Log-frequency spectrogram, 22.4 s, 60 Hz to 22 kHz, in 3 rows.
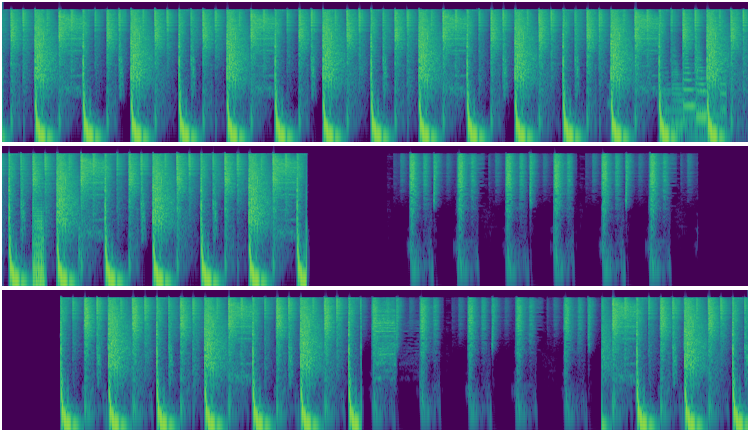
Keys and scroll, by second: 0.5 Left, 1.3 Down, 1.7 Right, 2.2 Down, 3.1 Right, 3.3 Down, 4.2 Right, 6.5 Down, 10.5 space, 15.2 x, 15.5 s.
